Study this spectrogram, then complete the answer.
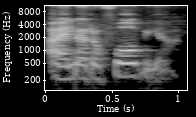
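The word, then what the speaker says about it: ailurophobia: Next फोबिया है fear of cats, बिल्लियों से डर, और इसे हम प्रोनाउंस करते हैं आइलरोफोबिया।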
